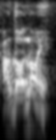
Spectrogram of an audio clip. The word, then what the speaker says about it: Adonai: Orang Yahudi membacanya Adonai. Tidak boleh dibaca sesuai dengan tulisan. Yeah. Karena ini terlalu suci.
